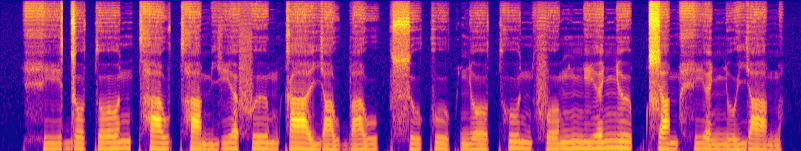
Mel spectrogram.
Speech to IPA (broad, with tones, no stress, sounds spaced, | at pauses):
h iː˩˧ d o˩ t̪ oː˧˥ n t̪ʰ a˧ w t̪ʰ a˧˩ m j i˥˨ ə̯ f ɯː˥˨ m k aː˥˨ j a˩ w b a˧ w | s u˩˧ k uː˧˩ k̚ ɲ oː˧˩ t̪ʰ u˥˨ n f o˧˥ ŋ ɲ i˧˥ ə̯ ɲ ɯː˥˨ p̚ t͡ɕ a˧ m h i˧˩ ə̯ ɲ u˩˧ j a˧˩ m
